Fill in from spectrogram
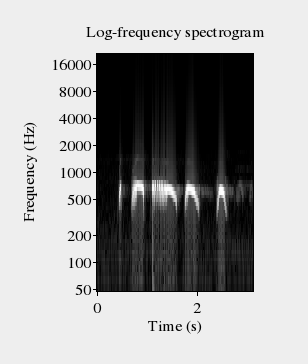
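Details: Spotted dove kept as a decoy, calling with urging coos: a brief clipped note, an arched coo, a long purring trill-like coo, then two falling mellow coos, with a single sharp click in an otherwise quiet recording.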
